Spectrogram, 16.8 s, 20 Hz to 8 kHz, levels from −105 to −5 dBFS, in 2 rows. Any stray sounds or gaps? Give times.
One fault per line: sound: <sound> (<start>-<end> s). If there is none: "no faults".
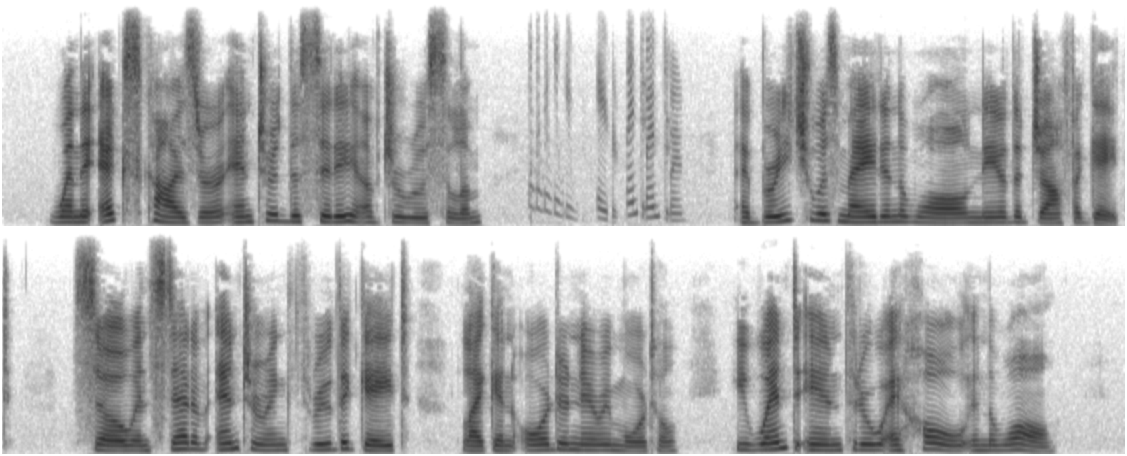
sound: chirp (3.9-5.2 s)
